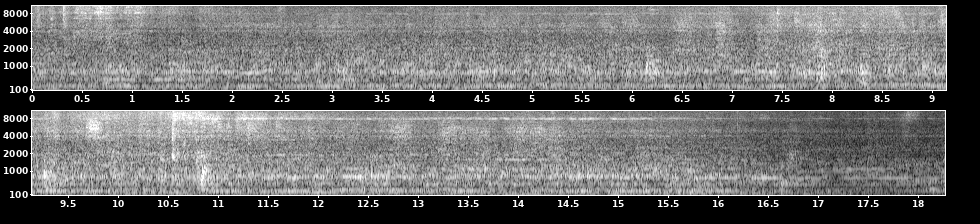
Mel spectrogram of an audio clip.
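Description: Lift car travelling in its shaft, heard from on top of the car: a steady mechanical hum with the rush of the car running along its guide rails and a few clicks and knocks. The sound eases off near the end as the car slows.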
